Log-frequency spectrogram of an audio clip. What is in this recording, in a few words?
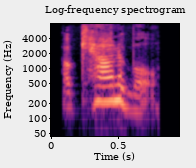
"accountable", English voice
